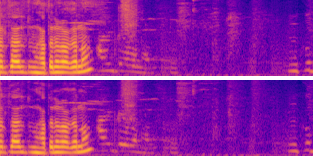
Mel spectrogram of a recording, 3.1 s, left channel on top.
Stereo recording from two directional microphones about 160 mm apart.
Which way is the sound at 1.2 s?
65° left (ahead or behind).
